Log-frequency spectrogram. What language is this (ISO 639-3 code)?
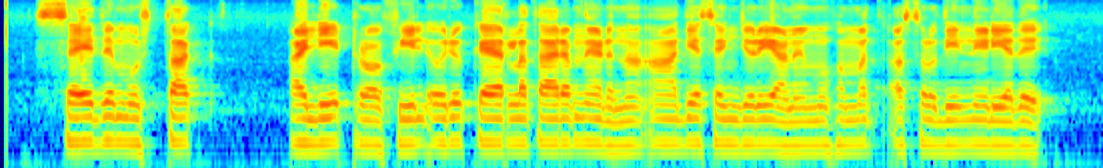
mal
